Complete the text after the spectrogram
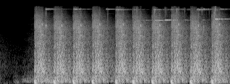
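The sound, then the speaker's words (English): Machine-gun fire rattles off in a rapid, even rhythm of about ten loud, sharp shots, each with a heavy low thump, heard alone without talk. “Guns. Oh. Sounds so real.”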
